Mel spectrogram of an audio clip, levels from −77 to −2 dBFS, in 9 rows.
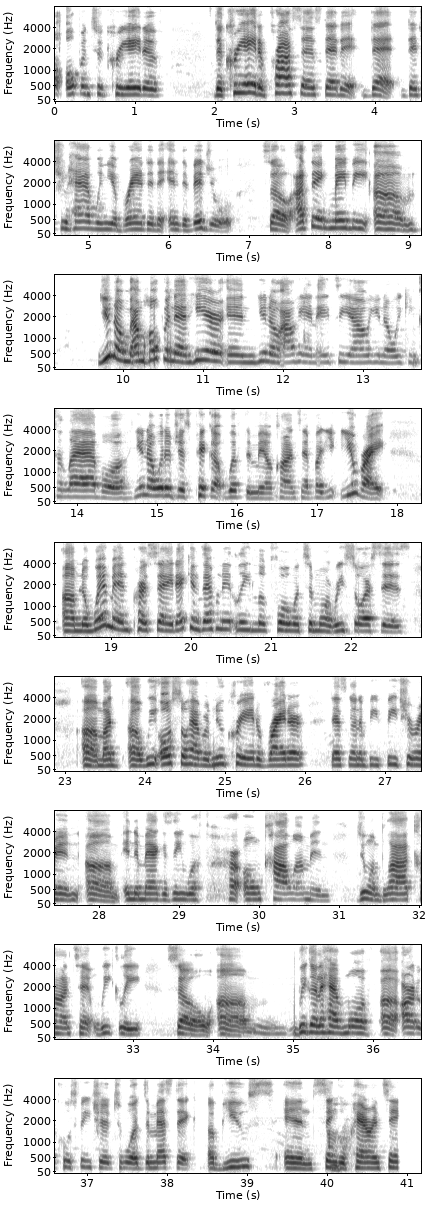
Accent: American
